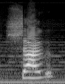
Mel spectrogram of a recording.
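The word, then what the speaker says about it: jugg: Bueno, como él decía, se juega con una pelota a la que ellos llaman JAG, se escribe J-U-G-G, y unos palos recubiertos con materiales blandos.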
